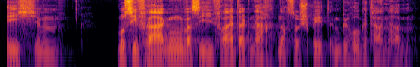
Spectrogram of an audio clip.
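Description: An actor playing a smooth, condescending senior EU official lecturing a junior. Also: male voice, medium pitch, unhurried, fairly bright tone. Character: smooth, scheming male EU director-general. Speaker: boss. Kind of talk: TV drama acting.

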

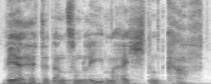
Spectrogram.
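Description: A passionate young-hearted disciple in an old radio verse drama. He declaims with fervent grief, slow and weighty, in a husky voice. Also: mid-range voice, steady tone. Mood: anguished denial. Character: passionate, grieving male disciple of a dying master.

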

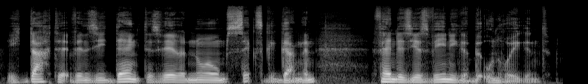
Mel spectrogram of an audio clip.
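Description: A man's voice: fairly low pitch, fairly even intonation, normal speed, vocal fry, a little mellow, no echo, clean studio sound. A man voicing a sentimental old father, plaintive and tender, helplessly defending himself. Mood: tender, sheepish.

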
